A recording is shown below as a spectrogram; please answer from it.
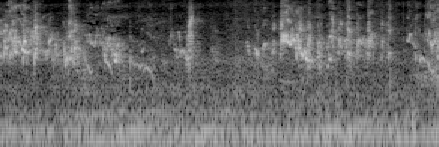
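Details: Budgerigar chicks playing inside their cage while the parent birds watch; scratchy squawks and warbling chirps come in quick irregular bursts over a low steady background hum.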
